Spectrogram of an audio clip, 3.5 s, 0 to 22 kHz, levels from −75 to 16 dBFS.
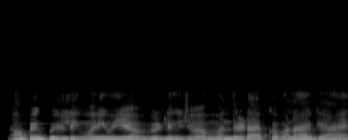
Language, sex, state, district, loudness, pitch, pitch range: Hindi, female, Bihar, Purnia, -29 LUFS, 200 Hz, 185-215 Hz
